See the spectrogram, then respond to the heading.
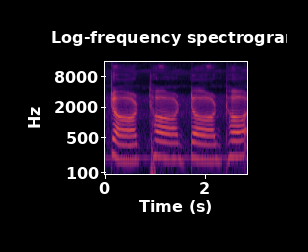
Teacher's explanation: जिन व्यंजनों के उच्चारण में जीभ की नोक मूर्ध को छूती है उन व्यंजनों को हम मूर्धन्य व्यंजन कहते हैं।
